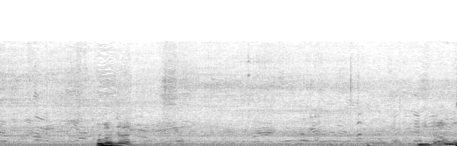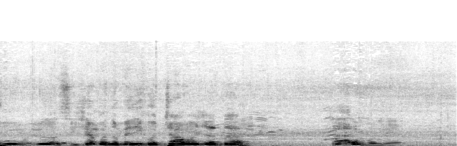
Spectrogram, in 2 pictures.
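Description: A crowd of onlookers shouts and cheers outdoors.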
